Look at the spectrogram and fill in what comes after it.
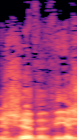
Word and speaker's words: je veux vivre: Those are the people who give us that joy, je veux vivre. Is that how you say it? – Yeah, the je veux vivre.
